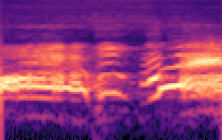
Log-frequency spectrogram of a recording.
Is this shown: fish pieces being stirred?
no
